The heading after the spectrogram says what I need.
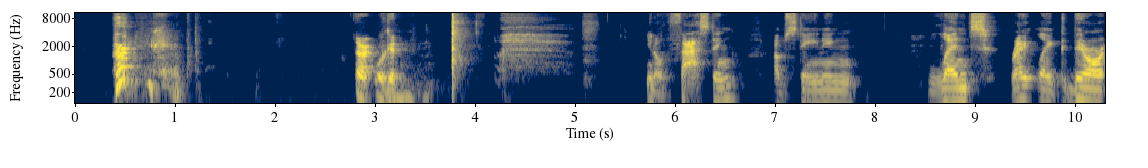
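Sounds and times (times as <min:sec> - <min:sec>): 
sneeze: 0:00.4 - 0:01.2
speech: 0:02.8 - 0:03.6, 0:05.7 - 0:07.9, 0:08.5 - 0:10.2.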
